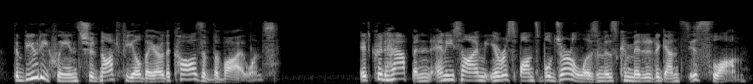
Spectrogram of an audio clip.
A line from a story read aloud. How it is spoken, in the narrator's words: The president of Nigeria tried to downplay the Muslims' murderous rampage by cheerfully explaining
